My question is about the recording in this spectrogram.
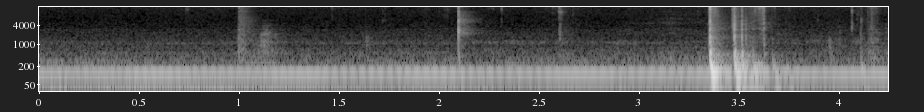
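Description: A few faint clicks of small metal jewelry parts and pliers being handled, then a loud, sharp snap-like click a little over three seconds in. A steady low hum runs underneath.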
